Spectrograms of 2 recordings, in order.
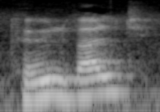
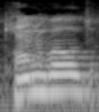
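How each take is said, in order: First: The name is said in a West Saxon pronunciation. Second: The name is said in a modern pronunciation.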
